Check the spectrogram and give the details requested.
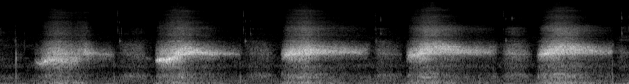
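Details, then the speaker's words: Vocal imitation of a diamond-shaped (crescendo-decrescendo) mid-systolic ejection murmur of aortic stenosis: breathy whooshes that swell then fade, from turbulent increased flow across the stenosed aortic valve as the left ventricle ejects. "that's myth systolic murmur and that is a typical systolic murmur or diamond-shaped murmur of aortic stenosis that occurs because of the ste nosed valves and increased flow across the Uhrich of ear recruit which is causing a great deal of turbulence"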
